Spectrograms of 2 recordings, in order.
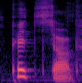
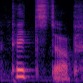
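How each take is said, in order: First: Talking around pins held in mouth. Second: Words pushed past pins held in mouth. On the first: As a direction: say it with pins between your lips. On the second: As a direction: mumble around a mouthful of pins. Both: Real, not acted. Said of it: "I have a pin in my mouth".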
